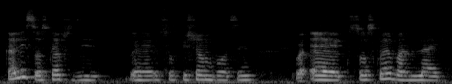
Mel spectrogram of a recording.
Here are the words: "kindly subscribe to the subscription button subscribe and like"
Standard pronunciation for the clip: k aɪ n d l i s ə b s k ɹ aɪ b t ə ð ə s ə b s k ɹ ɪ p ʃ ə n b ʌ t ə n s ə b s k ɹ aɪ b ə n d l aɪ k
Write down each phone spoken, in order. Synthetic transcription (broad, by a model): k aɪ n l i s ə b s k ɹ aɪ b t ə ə s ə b s k ɹ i ʃ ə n b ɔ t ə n s ə b s k ɹ aɪ b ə n l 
